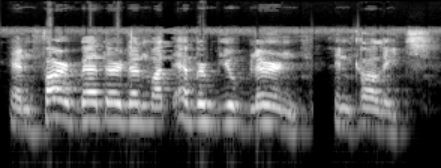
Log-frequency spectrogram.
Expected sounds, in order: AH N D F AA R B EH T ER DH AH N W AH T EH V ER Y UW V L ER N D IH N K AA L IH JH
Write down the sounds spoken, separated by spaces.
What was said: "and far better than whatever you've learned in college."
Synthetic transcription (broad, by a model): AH N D F AA R B EH T ER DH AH N W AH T EH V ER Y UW B L ER N D IH N K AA L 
